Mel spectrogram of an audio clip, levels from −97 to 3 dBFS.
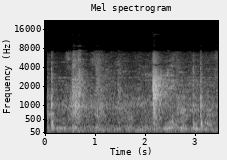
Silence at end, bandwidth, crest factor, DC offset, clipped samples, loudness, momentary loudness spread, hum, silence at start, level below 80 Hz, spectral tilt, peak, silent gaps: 0 s; 9.2 kHz; 26 dB; under 0.1%; under 0.1%; -27 LUFS; 20 LU; none; 0.05 s; -66 dBFS; -3.5 dB/octave; -4 dBFS; none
